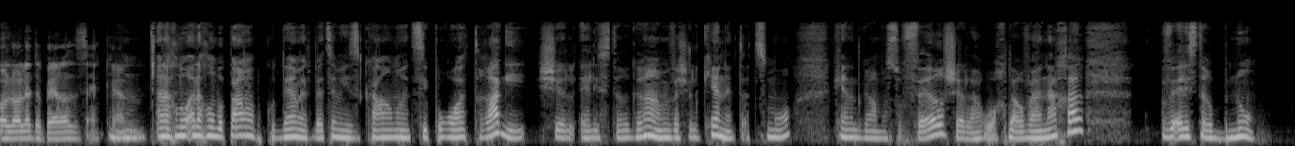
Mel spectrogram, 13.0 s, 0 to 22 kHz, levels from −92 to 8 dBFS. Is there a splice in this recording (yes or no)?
no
